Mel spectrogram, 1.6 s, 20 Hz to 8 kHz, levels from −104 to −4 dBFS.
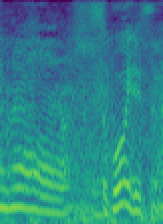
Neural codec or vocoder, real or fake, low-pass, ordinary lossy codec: codec, 16 kHz, 2 kbps, FreqCodec, larger model; fake; none; none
